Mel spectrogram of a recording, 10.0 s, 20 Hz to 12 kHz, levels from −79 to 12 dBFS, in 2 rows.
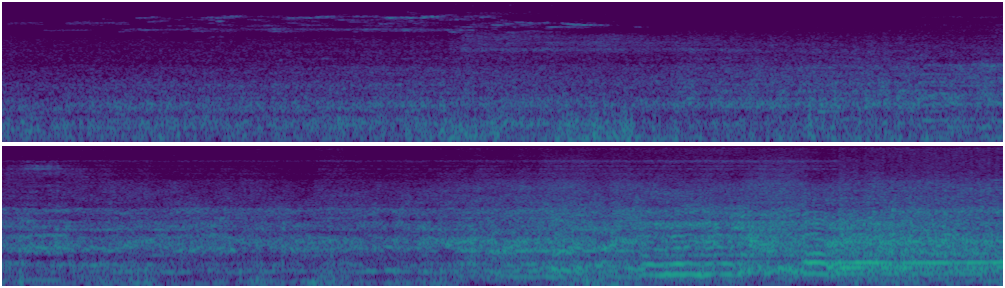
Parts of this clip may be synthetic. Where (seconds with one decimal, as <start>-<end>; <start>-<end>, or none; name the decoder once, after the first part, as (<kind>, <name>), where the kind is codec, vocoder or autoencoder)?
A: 4.6-9.2 (codec, SNAC)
